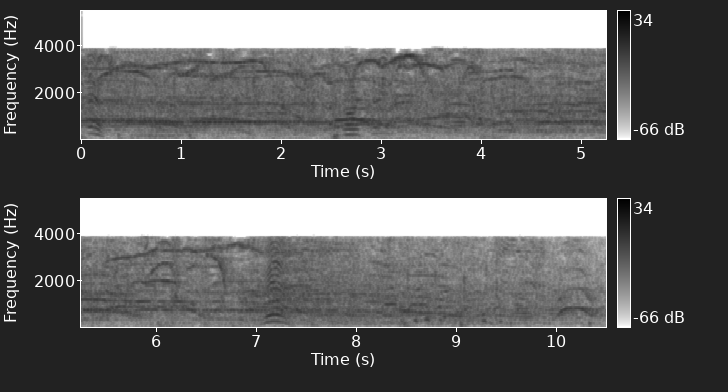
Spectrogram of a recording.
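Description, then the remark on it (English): A large crowd cheers and whoops, many overlapping voices in a dense, steady roar that holds for about ten seconds before easing slightly at the end. “Look for that crowd.”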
